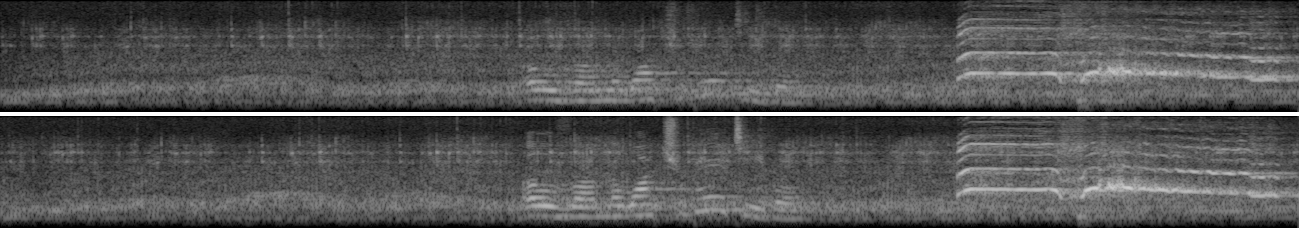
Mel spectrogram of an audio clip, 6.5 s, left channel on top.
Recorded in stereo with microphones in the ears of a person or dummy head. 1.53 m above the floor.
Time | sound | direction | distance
2.6 | a woman speaking | 65° right (ahead or behind) | 0.9 m
4.8 | laughter | 15° right (ahead or behind) | 1.1 m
